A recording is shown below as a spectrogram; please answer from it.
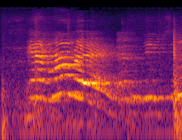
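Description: A child's voice in one long drawn-out call, sliding up and then down in pitch before holding a steady note.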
